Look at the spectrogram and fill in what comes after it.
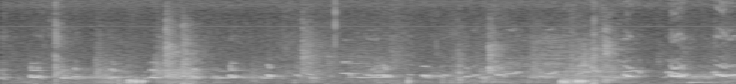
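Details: Three-week-old puppies, several of them, eyes just open, giving thin high squeaky whimpers in short scattered bursts, with rustling and clicking bedding sounds between calls.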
